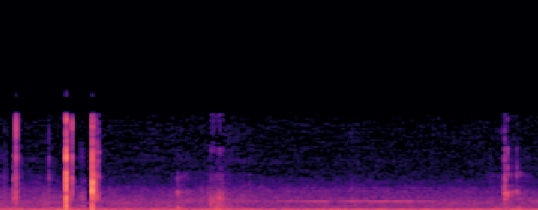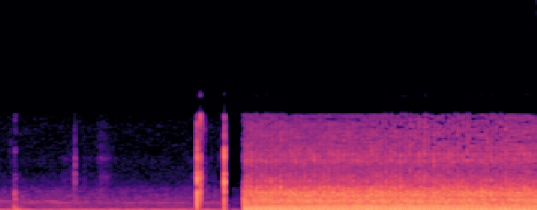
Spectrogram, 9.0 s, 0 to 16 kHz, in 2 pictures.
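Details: Lawn mower with a Honda GCV160 engine, after replacing a faulty ignition coil: a few clicks and quiet handling, then it starts and settles into a steady, even run at a constant pitch. Normal running after repair.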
